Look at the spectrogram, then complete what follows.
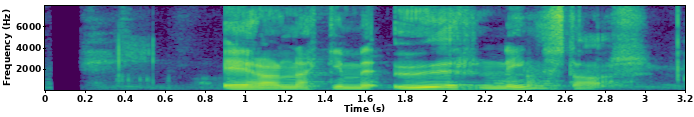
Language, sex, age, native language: Icelandic, male, 15, Icelandic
